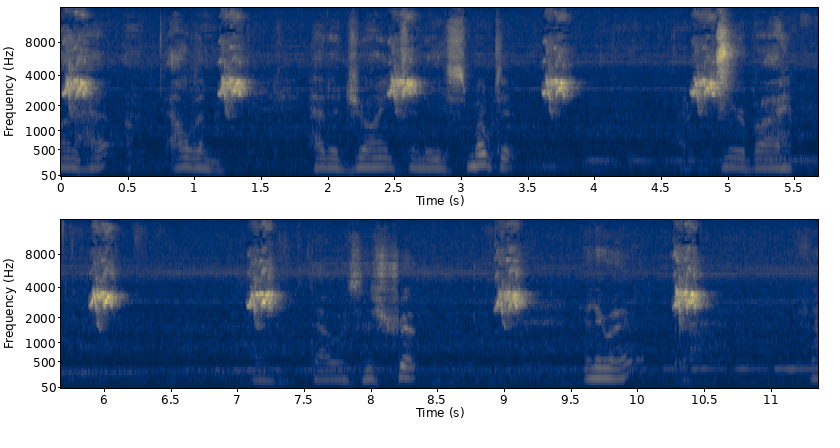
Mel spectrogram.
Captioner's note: parakeets chirping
